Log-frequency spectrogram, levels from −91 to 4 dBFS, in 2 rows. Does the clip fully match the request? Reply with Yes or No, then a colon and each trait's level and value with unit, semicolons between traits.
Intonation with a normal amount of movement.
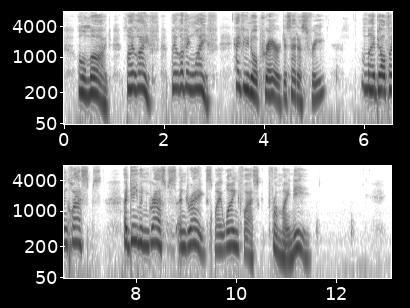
No: wide, 5.9 semitones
